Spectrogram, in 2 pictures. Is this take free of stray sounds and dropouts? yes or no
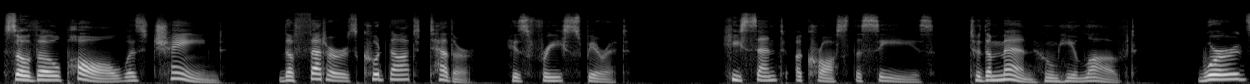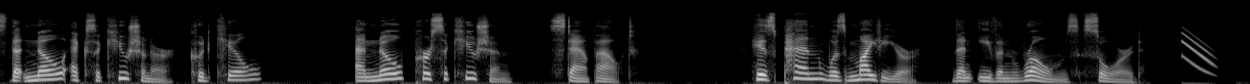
no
